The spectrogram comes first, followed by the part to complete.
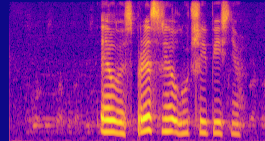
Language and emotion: Russian, neutral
